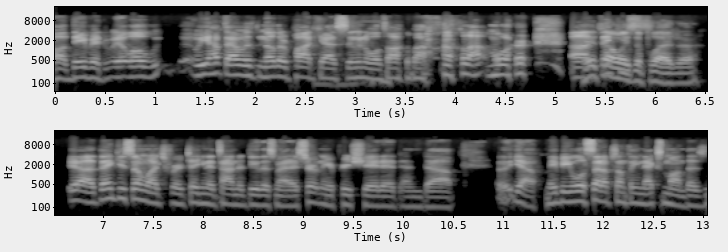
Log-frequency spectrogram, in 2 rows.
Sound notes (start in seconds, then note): 3.4 laughs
